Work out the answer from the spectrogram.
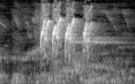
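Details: Kutilang emas, or sooty-headed bulbul, singing busily as a lure: a crisp phrase of four short, bright, bubbly notes evenly spaced over about three-quarters of a second, over a faint low hum.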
